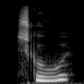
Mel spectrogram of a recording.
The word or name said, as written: skue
